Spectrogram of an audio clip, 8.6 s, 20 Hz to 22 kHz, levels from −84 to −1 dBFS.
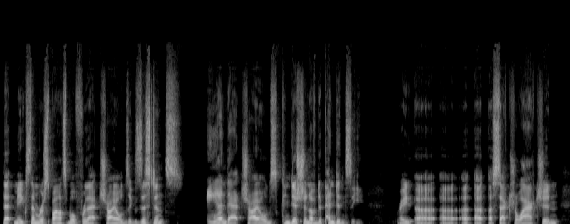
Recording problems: none

